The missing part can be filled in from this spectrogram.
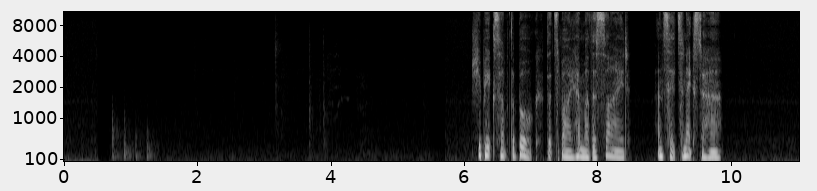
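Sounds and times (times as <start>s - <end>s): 
knocking on a bedroom door: 0.7s - 1.5s
speech: 6.2s - 9.9s.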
